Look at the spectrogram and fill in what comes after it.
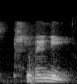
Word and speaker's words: Plini: Pliny. Is that how you say it? – I think it's Pliny. – Oh, Pliny. – Pliny. P-L-I-N-I.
